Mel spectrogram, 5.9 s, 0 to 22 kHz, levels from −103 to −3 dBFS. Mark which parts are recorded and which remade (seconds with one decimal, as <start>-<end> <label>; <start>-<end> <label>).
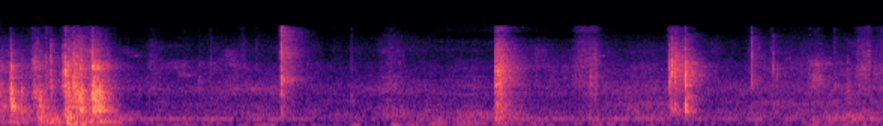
0.0-2.9 recorded; 2.9-4.0 remade; 4.0-5.9 recorded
